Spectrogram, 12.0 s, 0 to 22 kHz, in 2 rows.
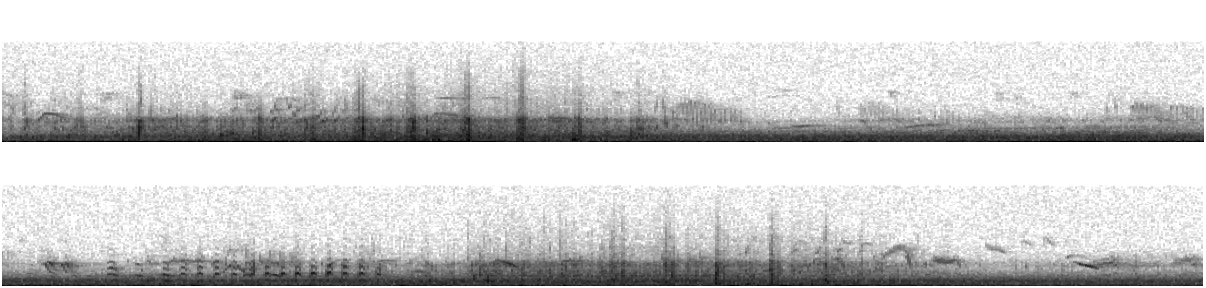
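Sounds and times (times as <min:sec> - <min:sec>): swan splashing water: 0:00.0 - 0:03.6, 0:08.1 - 0:10.6
steady low rumble: 0:00.0 - 0:11.4.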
